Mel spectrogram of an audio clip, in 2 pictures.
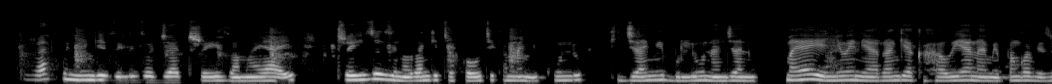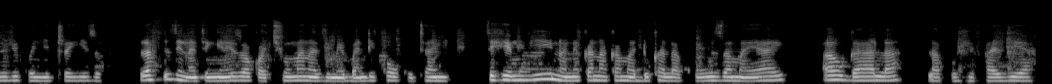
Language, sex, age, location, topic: Swahili, female, 18-24, Kisumu, finance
